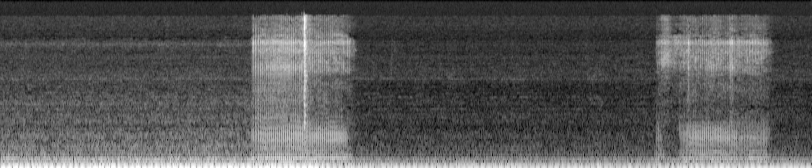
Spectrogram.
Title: Pug pup snoring. #pug #animals #snoring #snore #sleep #puglife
